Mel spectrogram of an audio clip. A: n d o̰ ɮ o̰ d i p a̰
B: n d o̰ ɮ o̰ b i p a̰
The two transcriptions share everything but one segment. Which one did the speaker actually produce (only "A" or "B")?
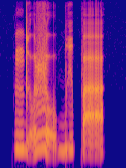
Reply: B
